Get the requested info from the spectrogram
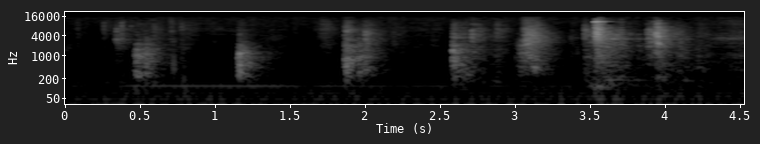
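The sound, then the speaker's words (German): A soft knock at an office anteroom door on a dark, foggy day, then the door being opened, with a series of soft, evenly spaced thuds and rattles over a few seconds and a faint low hum underneath; no one speaks. “Ich saß in meinem Büro, schaute in die nicht vorhandene Gegend, als es plötzlich leise an meiner Vorzimmertür klopfte.”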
